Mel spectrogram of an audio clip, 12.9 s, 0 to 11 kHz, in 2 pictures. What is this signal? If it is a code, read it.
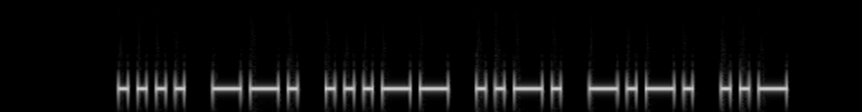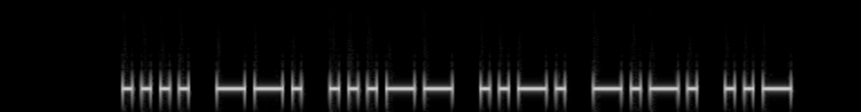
Morse code, heard as a keyed tone, about 17 wpm, 700 Hz. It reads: HG3FCU HG3FCU
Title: DXCC-100 Call Signs - 6 Characters - Repeated 3x - 17wpm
